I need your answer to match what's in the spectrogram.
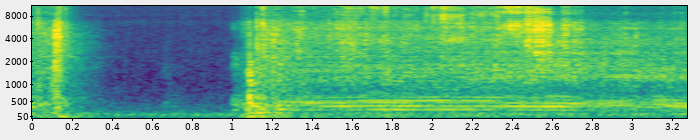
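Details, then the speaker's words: Lincoln Continental front power window after motor removal and torque pin bushing repair: motor hums smooth and fast after a clunk, no binding; normal power window operation. "and works really nice and fast"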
